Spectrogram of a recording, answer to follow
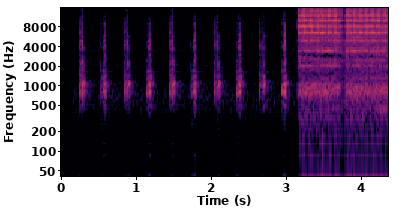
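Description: Alarm clock sound effect: about three ticks a second, ten in all, then the alarm bell ringing loudly from about three seconds in.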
